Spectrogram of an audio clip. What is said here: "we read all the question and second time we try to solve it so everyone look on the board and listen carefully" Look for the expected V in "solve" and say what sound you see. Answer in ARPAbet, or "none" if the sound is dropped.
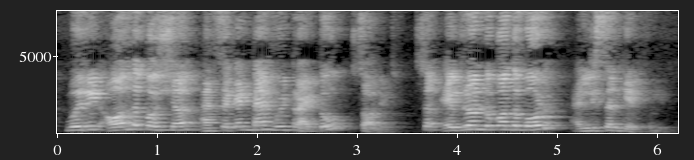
none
